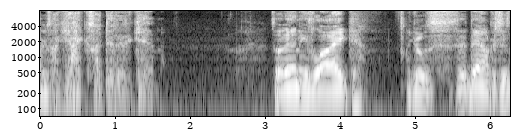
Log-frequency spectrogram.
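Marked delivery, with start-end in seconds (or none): 0.3-1.5 much softer, lower muttered aside; mock dismay. Kevin realizing he's in New York again, muttering. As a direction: mutter it under your breath.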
